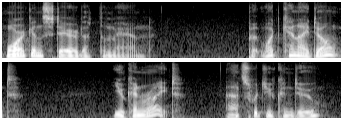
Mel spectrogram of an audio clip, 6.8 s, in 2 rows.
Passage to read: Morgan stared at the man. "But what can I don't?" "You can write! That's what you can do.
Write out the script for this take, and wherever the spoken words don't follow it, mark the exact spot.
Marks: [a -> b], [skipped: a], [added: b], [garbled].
Morgan stared at the man. "But what can I don't?" "You can write! That's what you can do.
